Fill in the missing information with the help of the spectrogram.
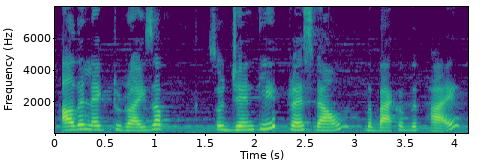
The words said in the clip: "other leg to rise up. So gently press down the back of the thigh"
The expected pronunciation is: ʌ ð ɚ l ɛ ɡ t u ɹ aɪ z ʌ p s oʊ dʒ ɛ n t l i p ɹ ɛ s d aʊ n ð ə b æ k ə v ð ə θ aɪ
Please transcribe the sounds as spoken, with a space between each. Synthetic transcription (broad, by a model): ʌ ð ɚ l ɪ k t u ɹ aɪ z ʌ p s oʊ dʒ ɛ n t l i p ɹ ɛ s d aʊ n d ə b æ k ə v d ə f aɪ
